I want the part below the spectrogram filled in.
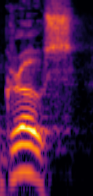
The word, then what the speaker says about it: Gros: Gross? Everyone's teasing me, you know, kind of thing. So, but in French, they don't pronounce the S. It's Gros, I guess.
